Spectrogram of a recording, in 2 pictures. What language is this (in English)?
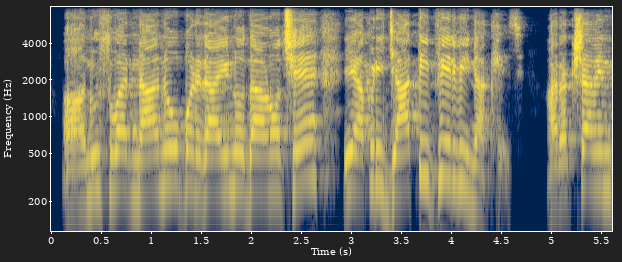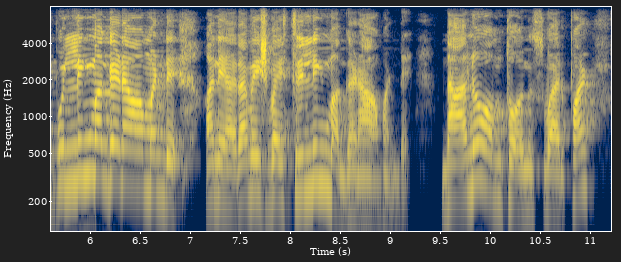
Gujarati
